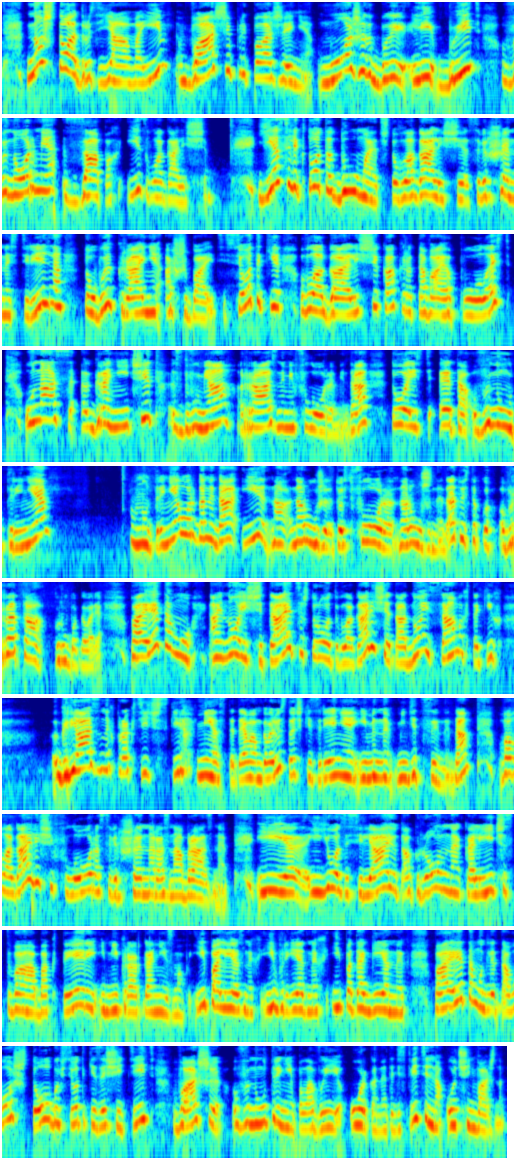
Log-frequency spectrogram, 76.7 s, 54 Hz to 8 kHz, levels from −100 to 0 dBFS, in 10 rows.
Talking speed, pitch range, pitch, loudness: 95 wpm, 230-300 Hz, 255 Hz, -22 LUFS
